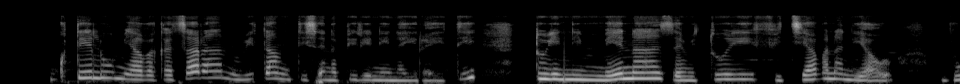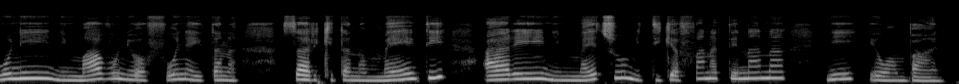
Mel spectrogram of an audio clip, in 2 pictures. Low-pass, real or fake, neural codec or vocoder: 9.9 kHz; real; none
